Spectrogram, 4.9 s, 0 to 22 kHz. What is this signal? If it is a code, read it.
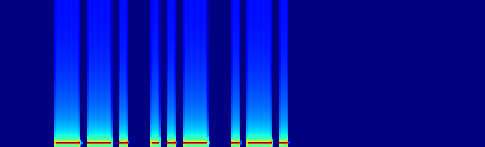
Morse code, heard as a keyed tone, about 15 wpm, 700 Hz. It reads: GUR
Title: USA Call Sign Postfixes - 3 Letters 15wpm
